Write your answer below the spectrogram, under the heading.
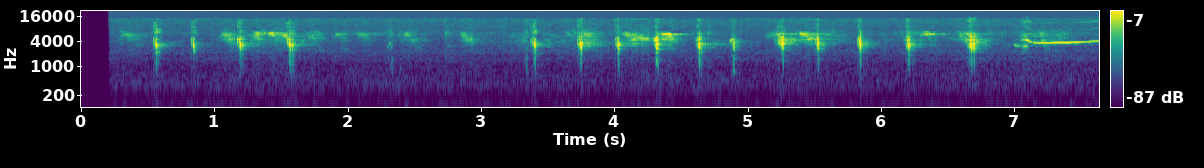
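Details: Black-winged kite at its nest while feeding its chicks: sharp, high chirping notes given in quick irregular bursts, with short gaps and a faint rising whistle near the end.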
